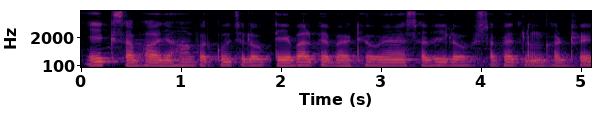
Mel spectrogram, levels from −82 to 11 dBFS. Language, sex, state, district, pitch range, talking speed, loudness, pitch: Hindi, male, Bihar, Jahanabad, 115-125 Hz, 210 wpm, -38 LUFS, 120 Hz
